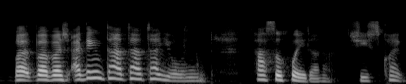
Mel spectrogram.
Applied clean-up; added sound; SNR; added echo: neural mask model DeepFilterNet 3.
